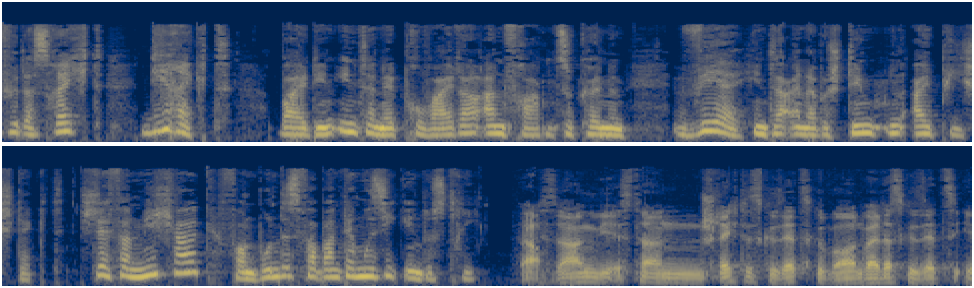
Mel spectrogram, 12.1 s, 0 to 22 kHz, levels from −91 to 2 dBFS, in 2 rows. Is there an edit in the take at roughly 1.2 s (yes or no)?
no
